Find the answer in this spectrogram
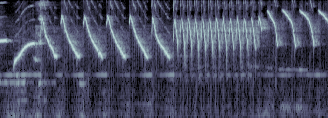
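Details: Canary singing energetically, used as a tutor recording for training other songbirds: fast runs of descending whistled sweeps, then a rapid trilled buzzy roll and more falling sweeps, loud and continuous, with a faint steady background tone.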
